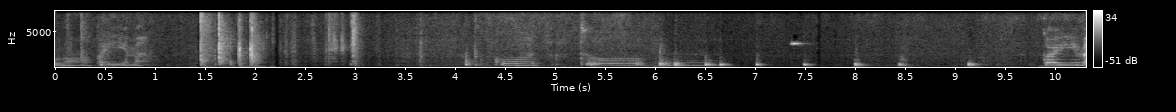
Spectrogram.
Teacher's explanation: You have tanween followed by qaf, which is a heavy ikhfa letter this time. So this time it's heavy. So what you do is you conceal, you make gunna, and you do lengthen.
